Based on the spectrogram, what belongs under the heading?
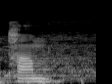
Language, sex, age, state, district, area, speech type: Bodo, male, 18-30, Assam, Chirang, urban, read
